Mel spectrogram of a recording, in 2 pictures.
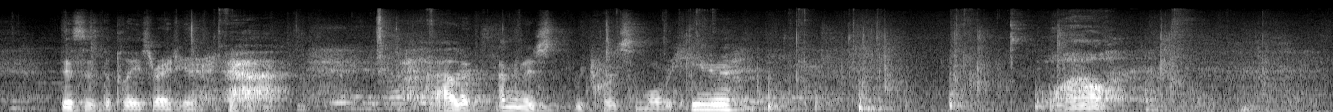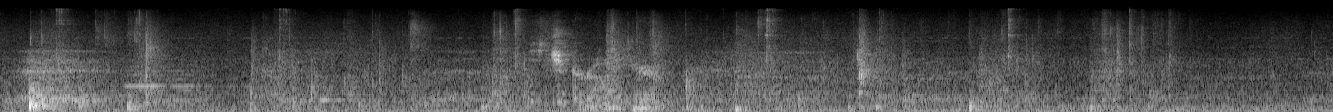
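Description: Footsteps crunch on a floor strewn with debris.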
